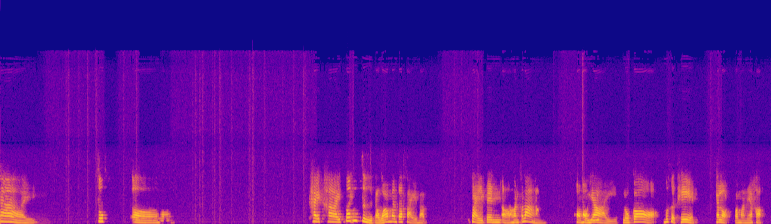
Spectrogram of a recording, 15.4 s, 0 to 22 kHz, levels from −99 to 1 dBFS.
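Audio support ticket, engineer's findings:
Echo leak: delayed copy of the speech at 3.1–3.46, 6.85–7.38 and 7.63–7.72 s (about 221 ms behind, well below the direct speech), then at 10.18–10.28, 10.65–10.79 and 11.63–12.1 s (about 116 ms behind, up to roughly speech level). Likely far-end loudspeaker pickup not fully removed by the echo canceller. A discrete repeat with a fixed lag that changes between the two groups, unlike the smooth decaying tail of room reverb.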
